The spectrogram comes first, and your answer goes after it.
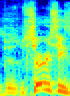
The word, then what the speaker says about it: Cersei: Cersei, yeah.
